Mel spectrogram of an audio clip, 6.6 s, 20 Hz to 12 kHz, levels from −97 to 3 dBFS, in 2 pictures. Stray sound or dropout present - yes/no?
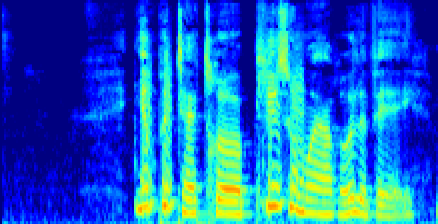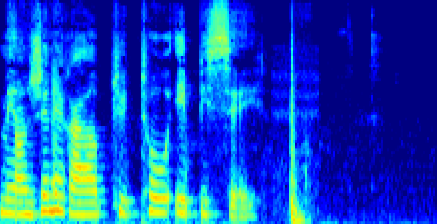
yes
